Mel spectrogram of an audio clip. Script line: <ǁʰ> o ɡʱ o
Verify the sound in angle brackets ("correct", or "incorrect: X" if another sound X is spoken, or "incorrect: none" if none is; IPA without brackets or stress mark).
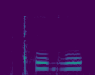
incorrect: ǃʰ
